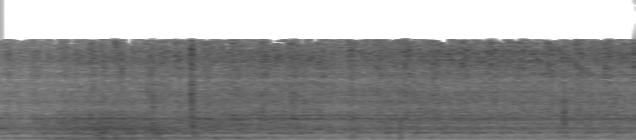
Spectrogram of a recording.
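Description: A car's hood creaks open.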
